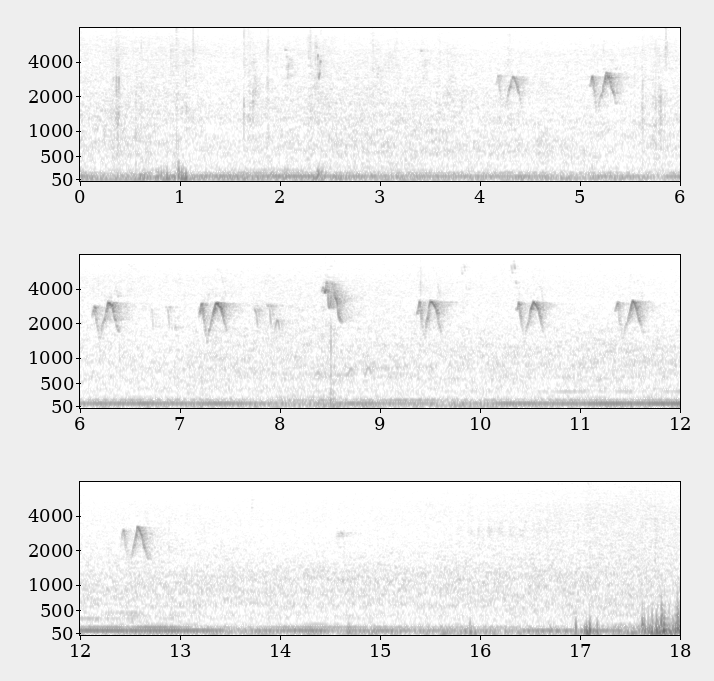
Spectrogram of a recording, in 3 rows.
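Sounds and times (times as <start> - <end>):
bird chirping: 2.0 - 5.5, 6.1 - 11.8.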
